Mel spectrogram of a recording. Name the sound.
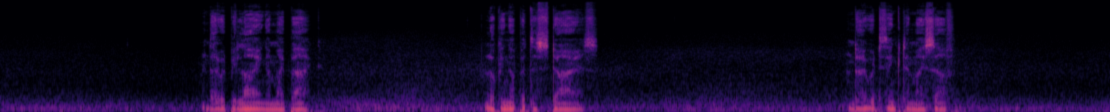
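ocean waves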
